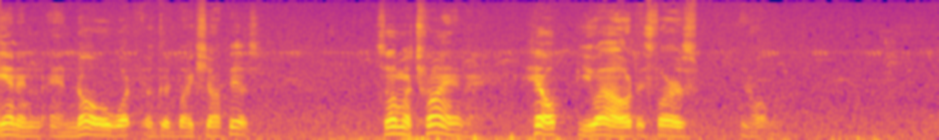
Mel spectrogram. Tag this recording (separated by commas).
Speech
